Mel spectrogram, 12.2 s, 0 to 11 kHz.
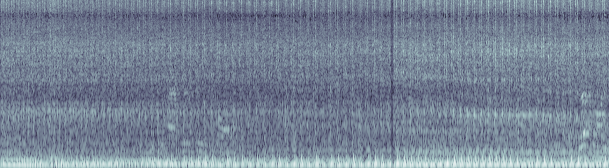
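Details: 1963 Austin-Healey Sprite, carbs repeatedly retuned by the owner, head gasket recently replaced with the head not fully torqued: uneven, lumpy idle with a lopsided low beat from a dead cylinder, a valve held open by tight adjustment.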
